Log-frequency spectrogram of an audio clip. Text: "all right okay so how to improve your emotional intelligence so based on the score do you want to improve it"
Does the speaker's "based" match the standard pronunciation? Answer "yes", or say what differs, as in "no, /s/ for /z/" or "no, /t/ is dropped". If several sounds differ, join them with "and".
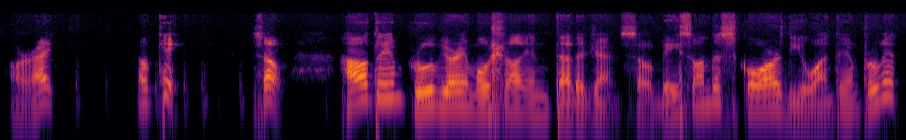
yes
